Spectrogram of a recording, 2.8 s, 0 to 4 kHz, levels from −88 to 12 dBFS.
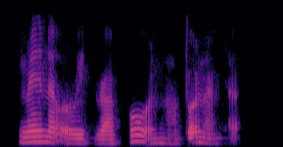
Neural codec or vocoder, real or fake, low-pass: autoencoder, 22.05 kHz, a latent of 192 numbers a frame, VITS, trained on one speaker; fake; 3.6 kHz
